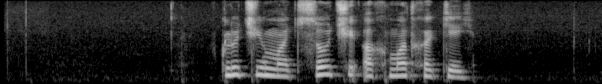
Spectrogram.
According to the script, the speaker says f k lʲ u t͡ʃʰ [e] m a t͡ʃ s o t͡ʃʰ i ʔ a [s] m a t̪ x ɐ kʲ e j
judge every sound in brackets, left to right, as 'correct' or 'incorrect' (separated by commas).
incorrect, incorrect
